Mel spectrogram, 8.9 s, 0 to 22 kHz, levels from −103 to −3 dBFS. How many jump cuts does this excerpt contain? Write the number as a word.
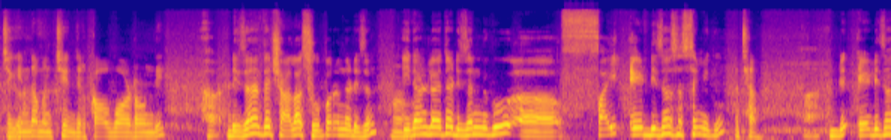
zero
